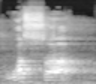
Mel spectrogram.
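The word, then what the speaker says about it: وصّى: But one which is wassa, which rhymes with fa'ala.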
